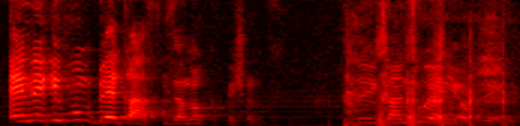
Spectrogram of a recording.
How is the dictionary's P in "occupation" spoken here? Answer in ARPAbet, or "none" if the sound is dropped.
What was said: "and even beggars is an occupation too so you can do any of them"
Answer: P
